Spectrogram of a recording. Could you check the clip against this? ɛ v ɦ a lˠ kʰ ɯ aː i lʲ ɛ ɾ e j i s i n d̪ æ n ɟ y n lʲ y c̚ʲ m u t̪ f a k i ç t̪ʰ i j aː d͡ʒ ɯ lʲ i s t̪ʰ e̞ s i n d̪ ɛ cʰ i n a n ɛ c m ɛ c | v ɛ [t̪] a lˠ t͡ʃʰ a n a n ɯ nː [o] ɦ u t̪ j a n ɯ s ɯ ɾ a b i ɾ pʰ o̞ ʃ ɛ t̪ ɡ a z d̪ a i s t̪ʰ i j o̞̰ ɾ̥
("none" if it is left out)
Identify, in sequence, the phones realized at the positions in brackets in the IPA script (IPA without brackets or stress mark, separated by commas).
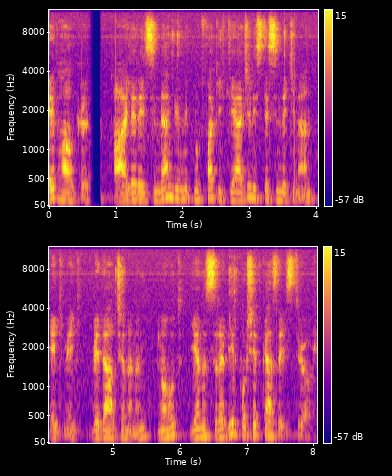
d̪, o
